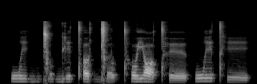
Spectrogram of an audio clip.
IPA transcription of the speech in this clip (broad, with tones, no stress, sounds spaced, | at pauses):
w i˨ ɡ ɡ͡ǀ ʊ˨ ɡ i˨ tʼ ʌ˨ ɡ͡ǀ ə˨ l tʰ ʊ˦ j ɒ˨ tʰ ɪ˨ | w i˦ tʰ i˨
